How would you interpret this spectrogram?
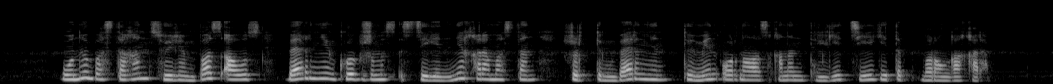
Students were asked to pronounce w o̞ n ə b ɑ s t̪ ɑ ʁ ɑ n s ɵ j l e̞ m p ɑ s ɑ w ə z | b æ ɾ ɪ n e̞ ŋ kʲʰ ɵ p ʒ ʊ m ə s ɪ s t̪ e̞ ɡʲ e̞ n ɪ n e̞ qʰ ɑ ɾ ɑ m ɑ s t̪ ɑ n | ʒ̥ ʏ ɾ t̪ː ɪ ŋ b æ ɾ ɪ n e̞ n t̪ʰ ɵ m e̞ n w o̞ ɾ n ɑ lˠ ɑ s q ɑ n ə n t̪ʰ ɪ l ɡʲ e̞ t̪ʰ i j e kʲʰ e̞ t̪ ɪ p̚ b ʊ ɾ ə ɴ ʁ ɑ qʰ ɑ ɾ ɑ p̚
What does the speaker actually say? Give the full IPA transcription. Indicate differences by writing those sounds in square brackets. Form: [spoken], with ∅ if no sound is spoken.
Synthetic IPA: w o̞ n ə b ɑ s t̪ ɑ ʁ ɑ n s ɵ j l e̞ m p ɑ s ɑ w ə z | b æ ɾ ɪ n e̞ ŋ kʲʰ ɵ p ʒ ʊ m ə s ɪ s t̪ e̞ ɡʲ e̞ n ɪ n e̞ qʰ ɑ ɾ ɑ m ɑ s t̪ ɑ n | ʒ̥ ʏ ɾ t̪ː ɪ ŋ b æ ɾ ɪ n e̞ n t̪ʰ ɵ m e̞ n w o̞ ɾ n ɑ lˠ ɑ s q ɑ n ə n t̪ʰ ɪ l ɡʲ e̞ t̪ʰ i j e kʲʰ e̞ t̪ ɪ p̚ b ʊ ɾ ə ɴ ʁ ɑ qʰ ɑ ɾ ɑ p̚

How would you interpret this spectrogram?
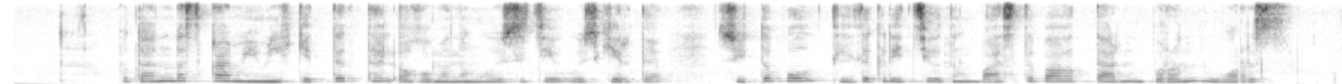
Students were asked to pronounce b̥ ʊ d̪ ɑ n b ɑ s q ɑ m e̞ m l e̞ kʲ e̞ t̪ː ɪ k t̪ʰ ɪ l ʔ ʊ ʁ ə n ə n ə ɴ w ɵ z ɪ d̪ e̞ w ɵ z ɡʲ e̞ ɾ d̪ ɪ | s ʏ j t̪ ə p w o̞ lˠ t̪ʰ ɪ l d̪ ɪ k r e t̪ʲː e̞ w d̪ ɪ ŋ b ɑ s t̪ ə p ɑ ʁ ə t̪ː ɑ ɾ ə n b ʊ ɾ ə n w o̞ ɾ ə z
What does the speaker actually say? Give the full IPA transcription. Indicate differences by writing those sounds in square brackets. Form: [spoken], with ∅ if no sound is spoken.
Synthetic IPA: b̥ ʊ d̪ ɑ n b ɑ s q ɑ m e̞ m l e̞ kʲ e̞ t̪ː ɪ k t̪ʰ ɪ l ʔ ʊ ʁ ə [m] ə n ə ɴ w ɵ z ɪ d̪ e̞ w ɵ z ɡʲ e̞ ɾ d̪ ɪ | s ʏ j t̪ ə p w o̞ lˠ t̪ʰ ɪ l d̪ ɪ k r e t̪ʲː e̞ w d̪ ɪ ŋ b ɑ s t̪ ə [b] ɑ ʁ ə t̪ː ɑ ɾ ə n b ʊ ɾ ə n w o̞ ɾ ə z

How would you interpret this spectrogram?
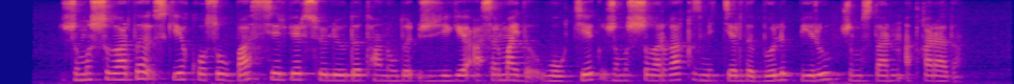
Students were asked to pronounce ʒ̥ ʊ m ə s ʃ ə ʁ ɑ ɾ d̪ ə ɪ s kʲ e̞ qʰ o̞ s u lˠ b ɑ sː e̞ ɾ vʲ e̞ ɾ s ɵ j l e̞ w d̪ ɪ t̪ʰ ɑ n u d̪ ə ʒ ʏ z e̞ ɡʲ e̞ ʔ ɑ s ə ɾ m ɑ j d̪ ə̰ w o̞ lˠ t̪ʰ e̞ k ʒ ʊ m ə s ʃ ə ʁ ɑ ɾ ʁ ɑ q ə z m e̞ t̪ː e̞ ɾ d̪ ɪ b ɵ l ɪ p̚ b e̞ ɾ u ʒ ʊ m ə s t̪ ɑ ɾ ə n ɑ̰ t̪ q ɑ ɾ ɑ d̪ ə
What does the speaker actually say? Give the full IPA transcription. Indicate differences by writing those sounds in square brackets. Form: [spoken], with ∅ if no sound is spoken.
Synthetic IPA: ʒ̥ ʊ m ə s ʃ ə ʁ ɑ ɾ d̪ ə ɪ s kʲ e̞ qʰ o̞ s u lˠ b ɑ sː e̞ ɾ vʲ e̞ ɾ s ɵ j l e̞ w d̪ ɪ t̪ʰ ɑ n u d̪ ə ʒ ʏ z e̞ ɡʲ e̞ ʔ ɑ s ə ɾ m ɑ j d̪ ə̰ w o̞ lˠ t̪ʰ e̞ k ʒ ʊ m ə s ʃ ə ʁ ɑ ɾ ʁ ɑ [qʰ] ə z m e̞ t̪ː e̞ ɾ d̪ ɪ b ɵ l ɪ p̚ b e̞ ɾ u ʒ ʊ m ə s t̪ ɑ ɾ ə n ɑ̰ t̪ q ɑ ɾ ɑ d̪ ə

